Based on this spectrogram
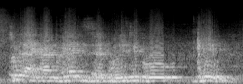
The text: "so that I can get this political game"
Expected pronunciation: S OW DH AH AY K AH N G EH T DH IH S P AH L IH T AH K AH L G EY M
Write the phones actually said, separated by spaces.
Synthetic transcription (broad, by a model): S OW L AY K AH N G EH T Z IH P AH L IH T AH K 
